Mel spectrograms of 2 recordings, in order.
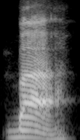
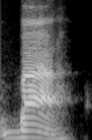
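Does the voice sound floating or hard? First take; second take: hard; hard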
